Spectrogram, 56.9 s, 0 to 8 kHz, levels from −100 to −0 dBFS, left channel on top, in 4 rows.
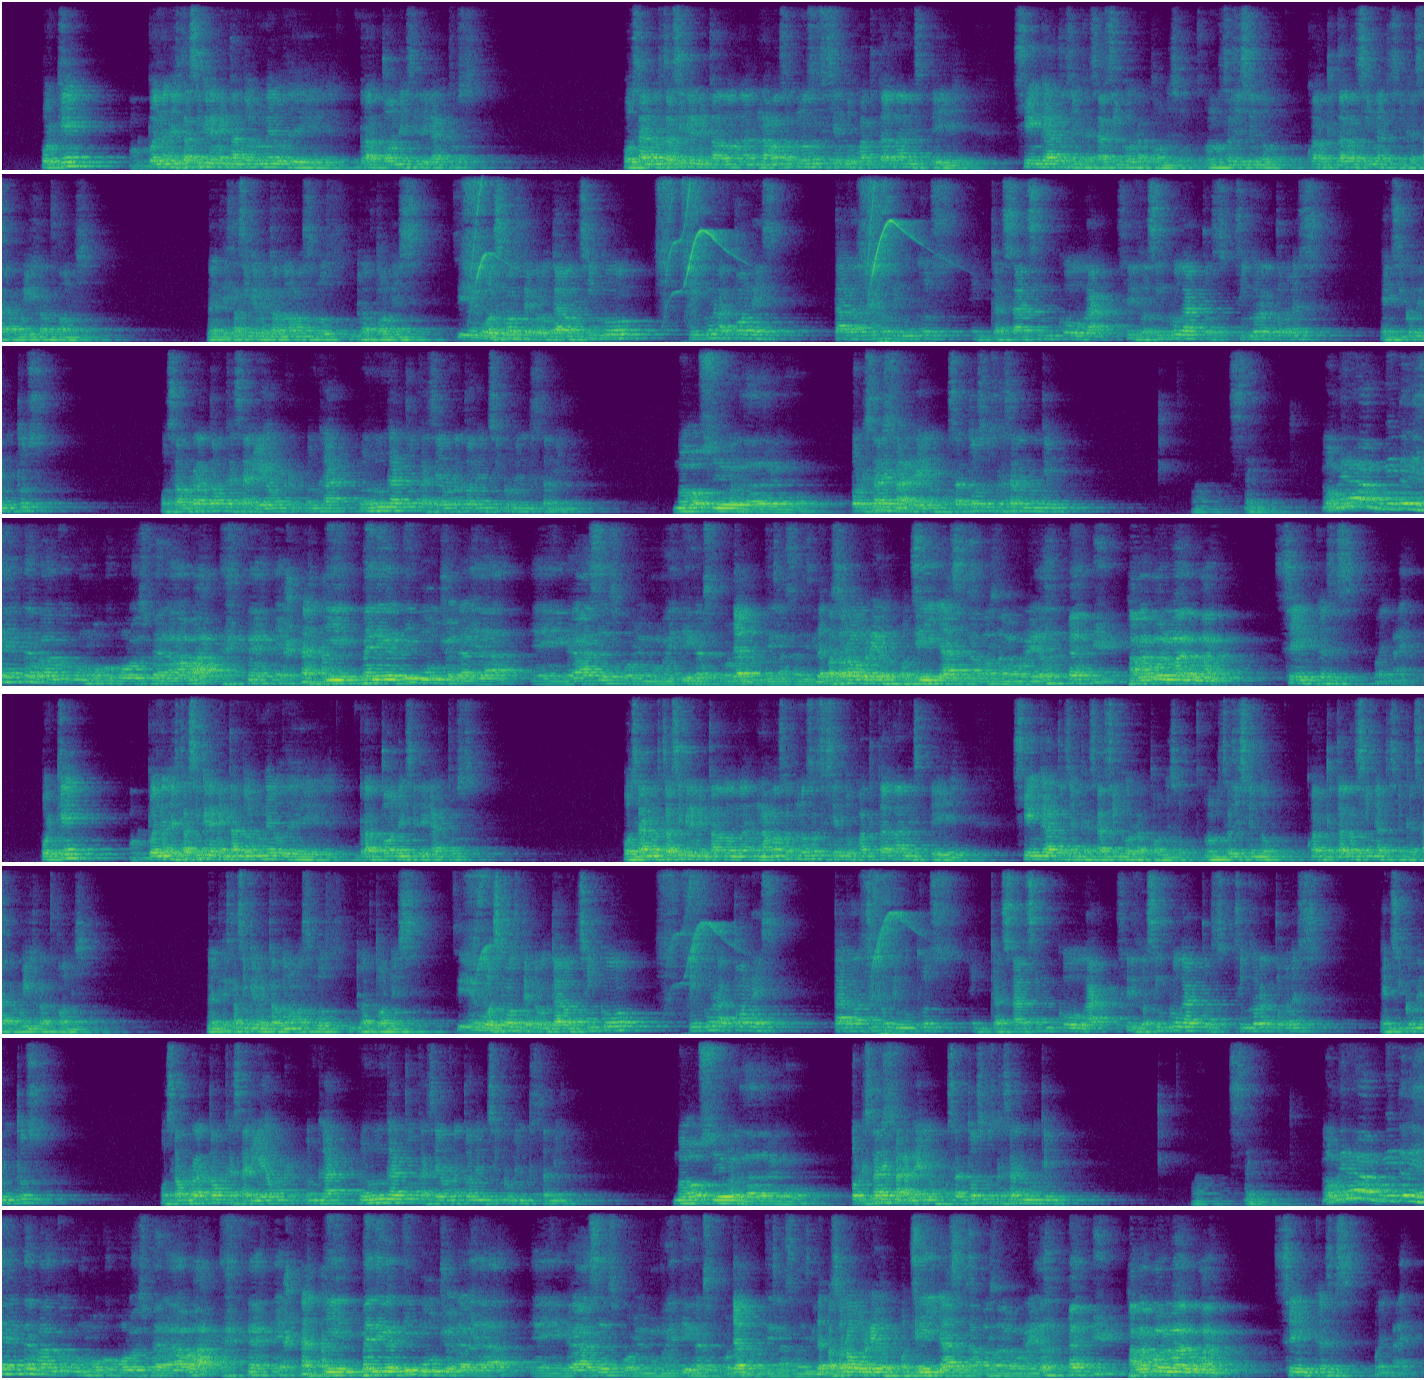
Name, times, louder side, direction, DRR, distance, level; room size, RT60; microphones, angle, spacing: voice 1, 0.4-0.8 1.5-4.7 6.2-9.6 10.1-11.7 12.0-12.8 13.1-15.0 16.3-18.3 19.0-20.5 21.1-21.9 22.5-27.3 28.0-28.8 30.0-34.1 35.7-35.8 36.9-39.0 45.6-45.9 49.9-50.2 50.8-52.6 54.4-54.5 55.4-56.1 56.4-56.5, right 2 dB, 70° right, -4 dB, 1.2 m, -28 dB
sound 1, 18.8-19.3 20.8-21.6 22.8-23.4, left 7 dB, 50° left, 0.3 m, -34 dB
voice 2, 18.8-19.3 35.2-36.4 37.1-37.3 40.3-41.1 41.6-45.6 45.9-50.9 51.8-54.8 56.6-56.7, right 1 dB, 20° right, -6 dB, 0.6 m, -26 dB
3.9 x 3.0 x 2.9 m, 1.0 s
head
